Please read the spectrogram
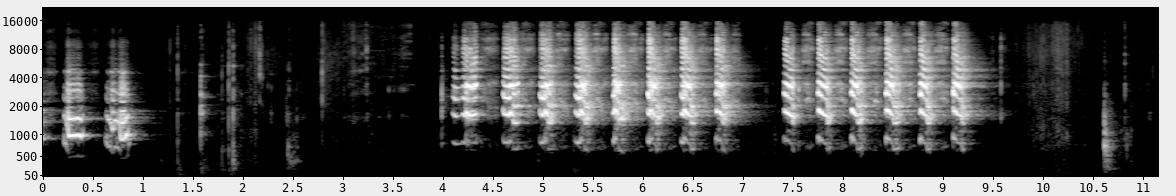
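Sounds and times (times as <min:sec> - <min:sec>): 
turkey hunting calls producing raspy yelps: 0:00.0 - 0:01.1, 0:04.0 - 0:09.6.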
